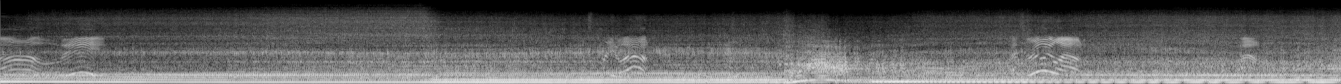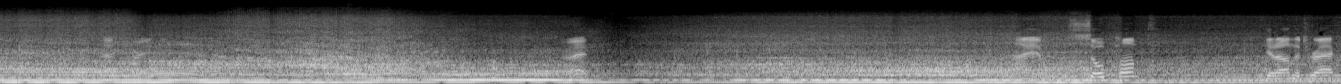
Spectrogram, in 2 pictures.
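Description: Chevrolet C8 Corvette Z06 engines rolling onto a race track, a loud droning rumble with rising and falling revs as the cars pull out, with people talking over it.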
